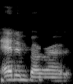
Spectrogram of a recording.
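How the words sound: Edinburgh is said with an American pronunciation. The speaker calls it wrong. "I love how Americans say Edinburgh"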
